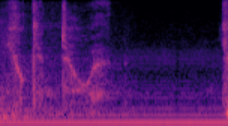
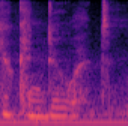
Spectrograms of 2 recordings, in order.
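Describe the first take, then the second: First: Breathy whisper, slow and close. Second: Softer, voiced half-whisper; soft encouragement. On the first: Retold or imitated. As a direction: whisper encouragement right in her ear. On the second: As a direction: ease it out gently, almost a whisper.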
